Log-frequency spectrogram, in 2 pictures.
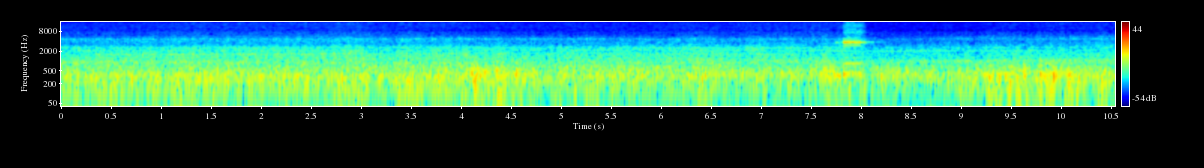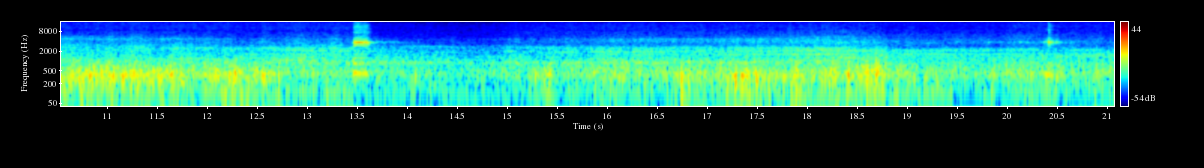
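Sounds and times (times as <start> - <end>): motorcycle running: 0.0 - 21.0
motorcycle horn toot: 7.6 - 8.4, 13.4 - 14.1, 20.3 - 20.6.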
